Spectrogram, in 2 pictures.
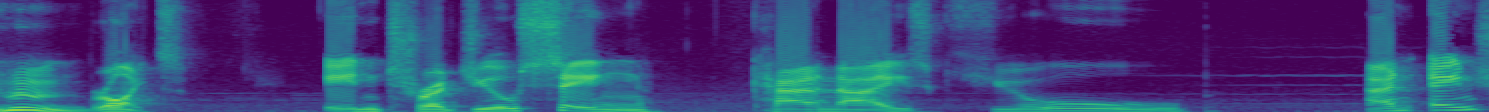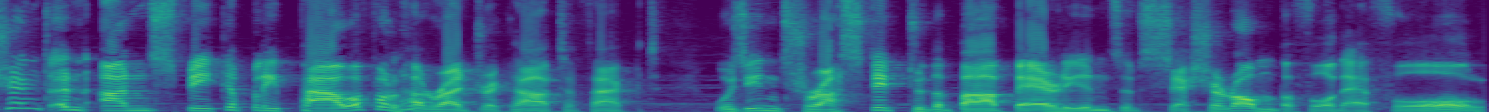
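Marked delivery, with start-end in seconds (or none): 1.7-14.9 most menacing, creepy, sinister, drawn-out villain voice. Asked for the creepiest Diablo-esque voice, introducing a game item in creepy Diablo-esque voice. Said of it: "your most creepy Diablo-esque voice that you can pull off".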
